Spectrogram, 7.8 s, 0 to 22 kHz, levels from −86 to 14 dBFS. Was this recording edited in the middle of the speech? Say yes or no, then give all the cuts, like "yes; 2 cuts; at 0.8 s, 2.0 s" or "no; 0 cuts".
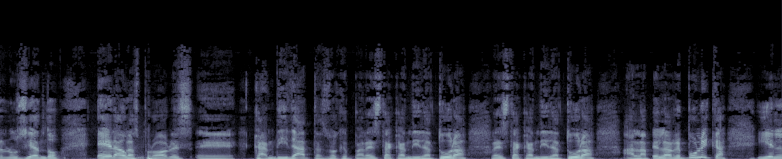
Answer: yes; 5 cuts; at 1.3 s, 2.4 s, 3.5 s, 4.9 s, 6.5 s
